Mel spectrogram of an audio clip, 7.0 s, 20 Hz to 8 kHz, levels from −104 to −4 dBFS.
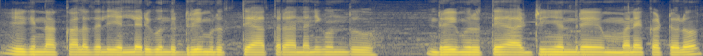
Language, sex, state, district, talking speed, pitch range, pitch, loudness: Kannada, male, Karnataka, Bellary, 135 wpm, 125-130 Hz, 130 Hz, -15 LUFS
